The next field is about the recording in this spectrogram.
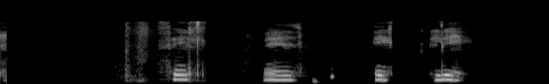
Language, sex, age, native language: Icelandic, female, 7, Icelandic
